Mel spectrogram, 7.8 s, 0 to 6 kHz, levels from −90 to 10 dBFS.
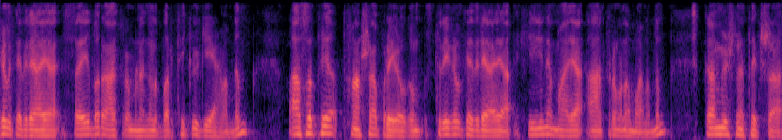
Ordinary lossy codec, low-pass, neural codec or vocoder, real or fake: Opus, 32 kbps; 5.4 kHz; codec, 24 kHz, 3 kbps, HILCodec; fake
